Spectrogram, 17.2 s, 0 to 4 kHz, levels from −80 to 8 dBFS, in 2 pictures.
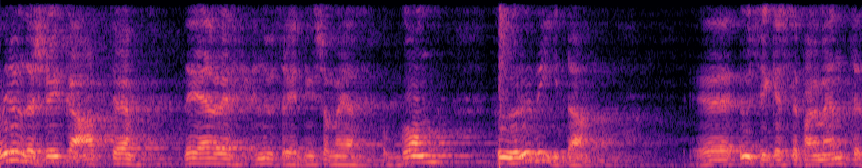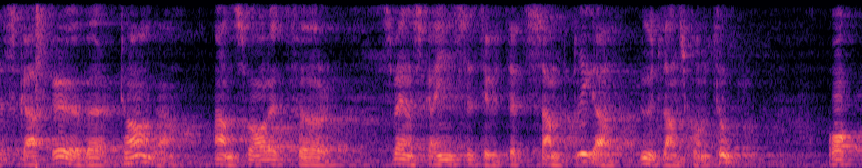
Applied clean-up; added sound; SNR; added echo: none; Gunshot, gunfire; 19 dB; reverberation time 2.1 s.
